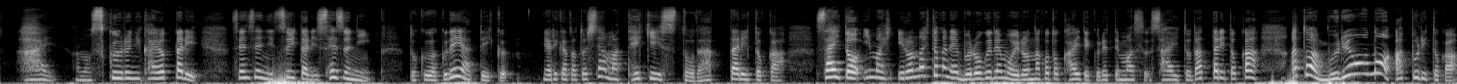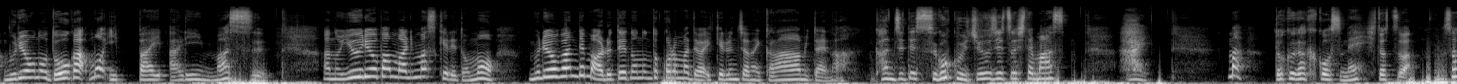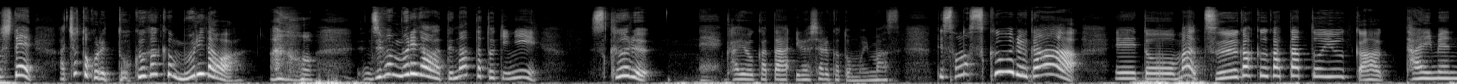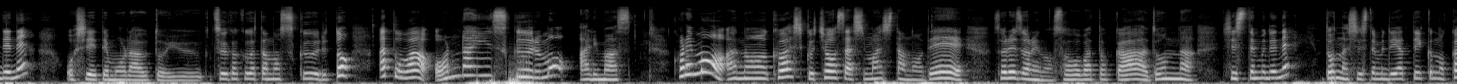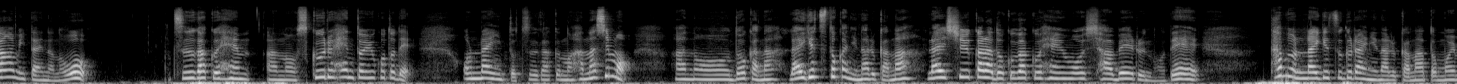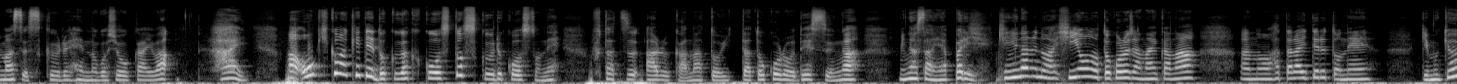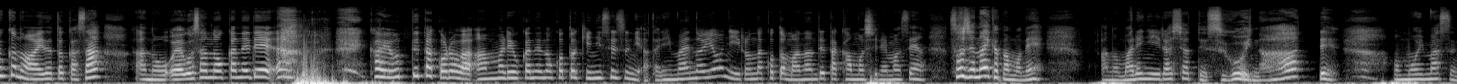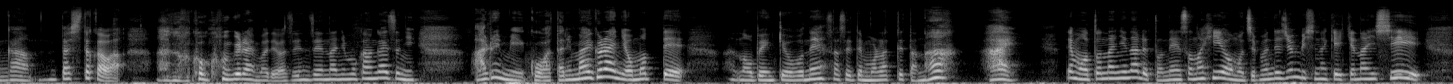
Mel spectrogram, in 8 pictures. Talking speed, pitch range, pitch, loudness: 350 characters per minute, 220-310 Hz, 255 Hz, -18 LUFS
